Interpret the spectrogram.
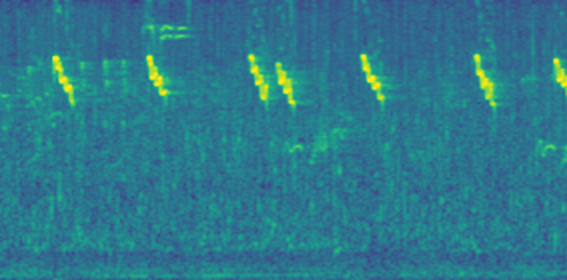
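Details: Kecial kuning Lombok, the Lemon-bellied white-eye, calling 'ciak ciak' in the forest as master sound; bright downslurred high chirps, single or doubled, about once a second over a constant hissing background.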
